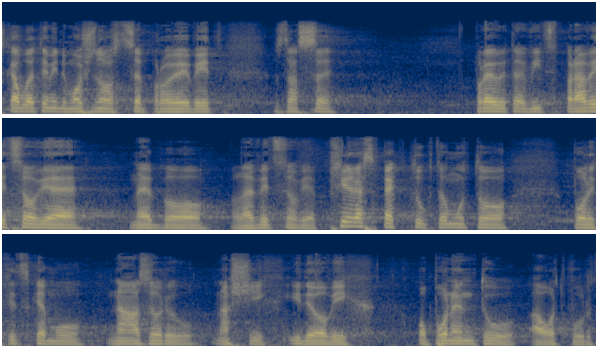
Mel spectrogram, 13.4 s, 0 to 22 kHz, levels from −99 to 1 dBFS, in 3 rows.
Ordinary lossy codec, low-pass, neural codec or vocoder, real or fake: AAC, 48 kbps; 10.8 kHz; none; real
